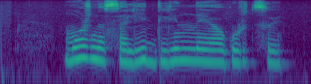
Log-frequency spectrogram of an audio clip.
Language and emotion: Russian, neutral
